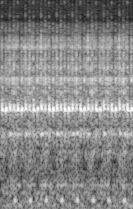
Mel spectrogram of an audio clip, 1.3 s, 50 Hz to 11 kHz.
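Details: Maruti new Swift diesel idling with regular knocking and white smoke when revved: sharp even knock about six a second; return test shows injector no. 1 about double cylinders 2–4; injector to be serviced, tank cleaned, fuel filter replaced.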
